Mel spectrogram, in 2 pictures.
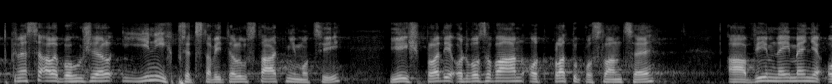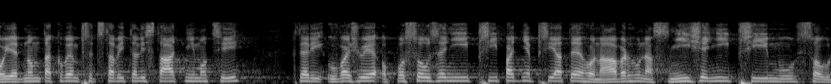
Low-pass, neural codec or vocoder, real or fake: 7.2 kHz; codec, 16 kHz, 8 kbps, FunCodec, trained on Chinese and English, 25 frames a second; fake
